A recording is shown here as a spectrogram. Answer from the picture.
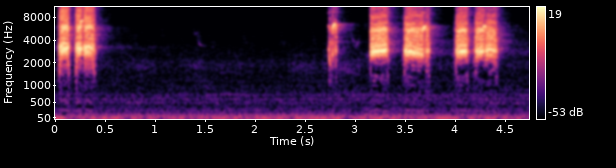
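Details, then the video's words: Kala teetar (black francolin), Pakistan, recorded outdoors: two loud harsh notes close the previous phrase, a pause, then a complete call of a short note and four coarse buzzy notes in pairs. "Real Kala Teetar Sound"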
